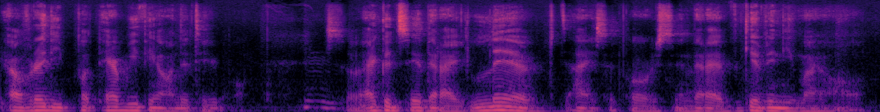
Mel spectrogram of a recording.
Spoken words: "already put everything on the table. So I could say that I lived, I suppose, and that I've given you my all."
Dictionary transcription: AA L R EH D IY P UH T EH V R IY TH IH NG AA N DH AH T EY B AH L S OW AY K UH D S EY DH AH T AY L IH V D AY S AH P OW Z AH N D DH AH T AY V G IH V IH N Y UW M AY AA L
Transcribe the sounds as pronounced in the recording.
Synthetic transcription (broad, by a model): AA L R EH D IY P UH T EH V R IY TH IH NG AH N DH AH T EY B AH L S OW AY K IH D S EY DH AH T AY L IH V D AY S AH P OW Z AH N DH AH T AY V G IH V IH N Y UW M AY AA L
